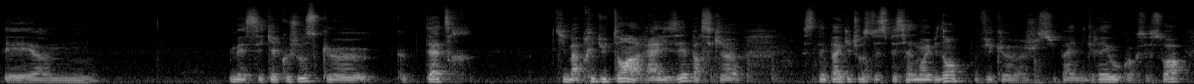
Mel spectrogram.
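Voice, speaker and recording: Low-voiced young man, echoey room. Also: normal speed. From Geneva, Switzerland. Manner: hesitant, searching, repeats words while explaining. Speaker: drama student giving a testimony. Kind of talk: unscripted personal testimony. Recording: echoey room with faint noise.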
